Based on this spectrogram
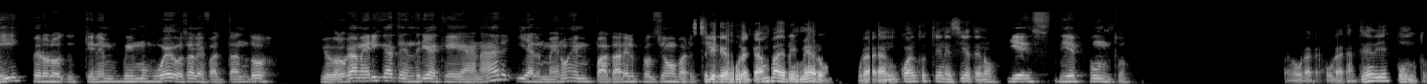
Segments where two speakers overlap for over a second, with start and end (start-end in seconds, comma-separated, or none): none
